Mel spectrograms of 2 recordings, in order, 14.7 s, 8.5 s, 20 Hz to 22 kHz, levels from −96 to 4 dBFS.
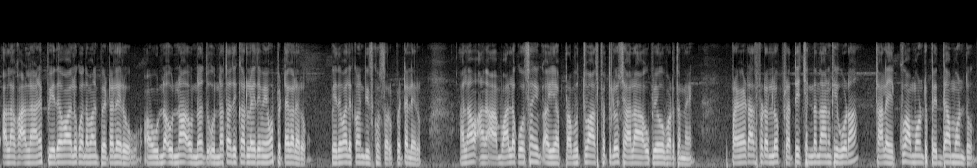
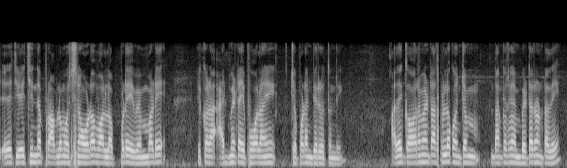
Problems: constant background noise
